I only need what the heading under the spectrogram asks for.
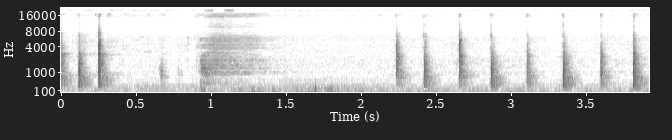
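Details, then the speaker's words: Engine off, crankshaft turned by hand with mains already done: sharp metallic clicks about four a second, heard away from bottom dead center but not at it. The knock comes from a loose connecting rod that turned bluish; the rod needs replacing. "when you put it um to the bottom dead center I guess cuz of the weight or something you don't hear it but when you get to this position that when you hear it"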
